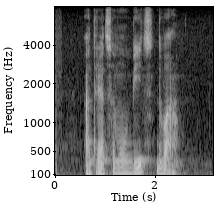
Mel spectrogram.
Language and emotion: Russian, neutral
